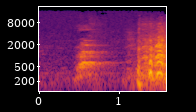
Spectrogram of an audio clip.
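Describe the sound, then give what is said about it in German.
A person imitates a dog, giving two short barking yelps in quick succession, the second louder and rougher than the first, with no other sounds. “Wenn du vielleicht einmal deinen besten Hund vormachst.”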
